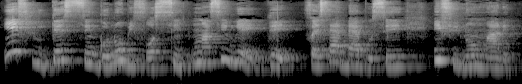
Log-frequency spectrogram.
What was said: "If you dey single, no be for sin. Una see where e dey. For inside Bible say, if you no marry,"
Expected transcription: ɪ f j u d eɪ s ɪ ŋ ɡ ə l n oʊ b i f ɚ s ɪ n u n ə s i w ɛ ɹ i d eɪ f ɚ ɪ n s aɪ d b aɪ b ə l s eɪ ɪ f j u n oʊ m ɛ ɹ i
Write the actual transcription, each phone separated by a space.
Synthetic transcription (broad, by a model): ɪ f j u d eɪ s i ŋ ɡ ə n oʊ b i f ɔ s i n u n ə s i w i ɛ d eɪ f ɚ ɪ s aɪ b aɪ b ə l s eɪ ɪ f j u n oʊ m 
